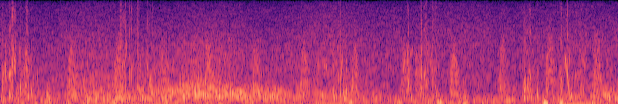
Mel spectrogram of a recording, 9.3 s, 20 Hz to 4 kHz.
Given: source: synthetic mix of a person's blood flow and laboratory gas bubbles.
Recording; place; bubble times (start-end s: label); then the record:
Doppler ultrasound of blood flow; subclavian vein
0.00-0.57 s: bubbles
1.71-2.35 s: bubbles
4.73-4.92 s: bubbles
4.97-5.23 s: bubbles
6.02-6.56 s: bubbles
7.80-8.09 s: bubbles
8.38-8.79 s: bubbles
From the record:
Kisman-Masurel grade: 222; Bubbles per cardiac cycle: several, 3 to 8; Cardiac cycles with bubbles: 10 to 50%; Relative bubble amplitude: moderate (0.250 to 0.450); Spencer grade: 2 (many but less than half of the cardiac periods contain bubble signals, singularly or in groups); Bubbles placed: anywhere in the cardiac cycle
